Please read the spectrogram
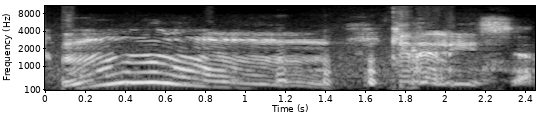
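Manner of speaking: lingering, pleased "hum" of delight; savoring a tasty dish. Retold or imitated. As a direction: react like tasting your favorite food. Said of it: "Como é que vocês falam?". (saboreando com prazer)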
